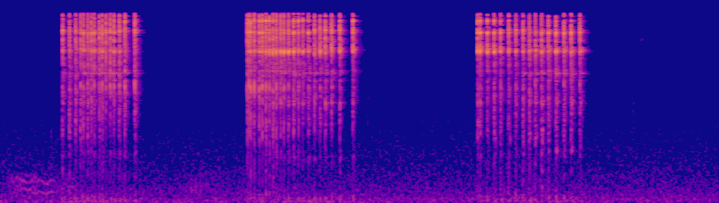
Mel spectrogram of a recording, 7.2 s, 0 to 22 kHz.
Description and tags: Rachet clicking as it turns
Recorded with zoom h2n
